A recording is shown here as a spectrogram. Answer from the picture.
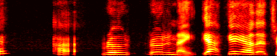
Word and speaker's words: rhodonite: is that how you say it wrote ro rhodonite yeah yeah that's right sometimes um uh and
